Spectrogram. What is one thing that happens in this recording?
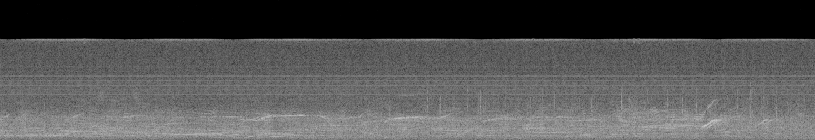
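Fans in a crowd whistle now and then.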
